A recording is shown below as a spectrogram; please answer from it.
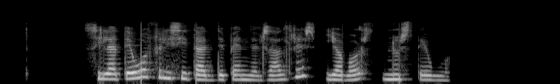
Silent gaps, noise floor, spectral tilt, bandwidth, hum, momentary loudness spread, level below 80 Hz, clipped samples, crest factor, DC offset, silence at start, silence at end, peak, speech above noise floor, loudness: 3.17-3.25 s, 3.74-3.82 s; under -90 dBFS; -4.5 dB/octave; 7.8 kHz; none; 9 LU; -62 dBFS; under 0.1%; 18 dB; under 0.1%; 0.85 s; 1.1 s; -4 dBFS; over 69 dB; -22 LUFS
